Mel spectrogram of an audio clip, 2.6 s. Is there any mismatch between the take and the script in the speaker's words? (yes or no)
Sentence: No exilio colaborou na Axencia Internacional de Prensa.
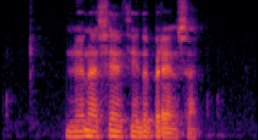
yes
